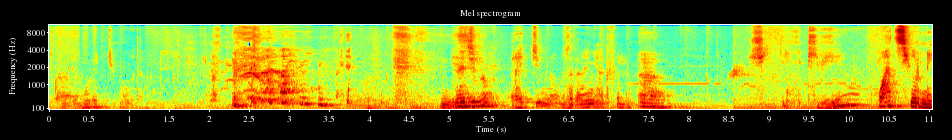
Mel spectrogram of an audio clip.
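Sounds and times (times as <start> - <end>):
man chuckling and laughing: 2.0 - 5.0.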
